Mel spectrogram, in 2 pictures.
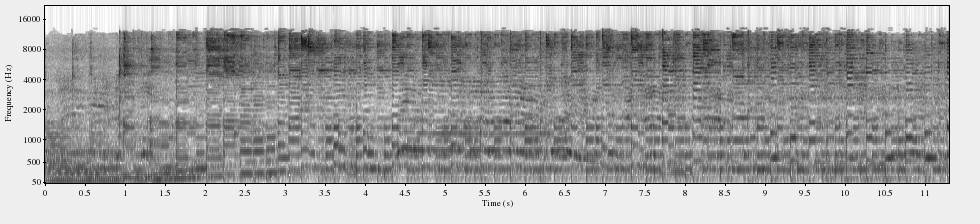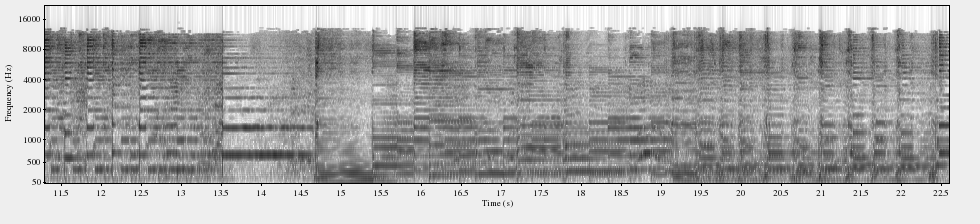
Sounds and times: Strum: 0.0s - 22.6s
Speech: 4.3s - 9.2s, 18.4s - 19.4s.

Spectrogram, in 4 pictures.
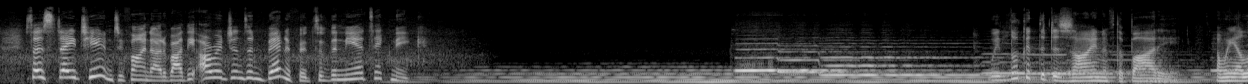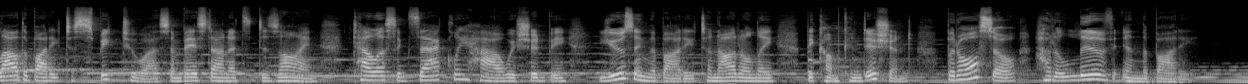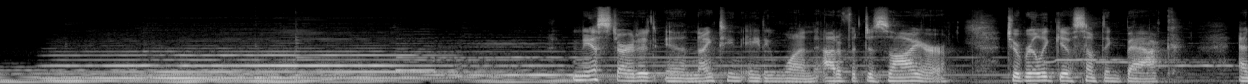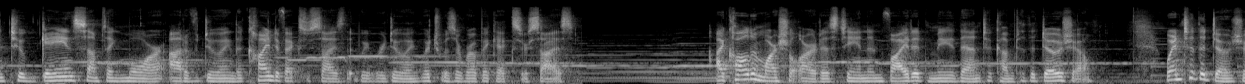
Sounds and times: Speech: 0.3s - 4.3s, 9.9s - 24.5s, 30.7s - 36.8s, 37.4s - 43.3s, 44.6s - 48.4s, 49.0s - 49.8s
Music: 3.1s - 49.8s.

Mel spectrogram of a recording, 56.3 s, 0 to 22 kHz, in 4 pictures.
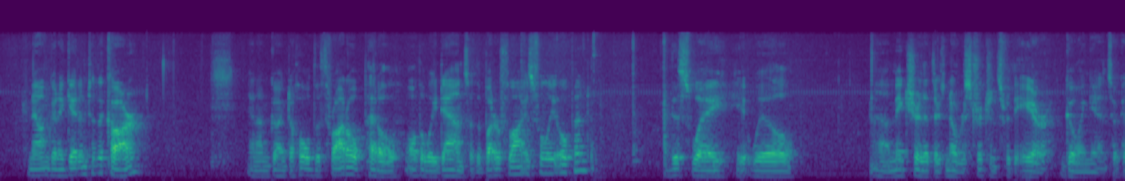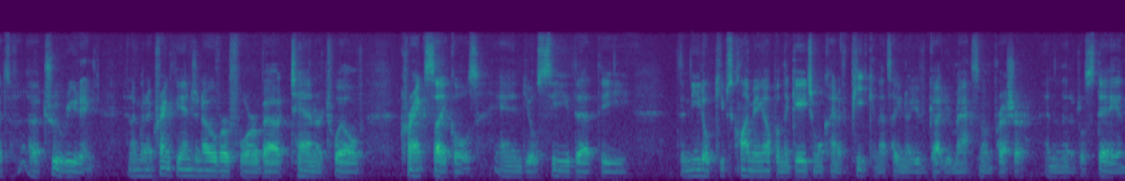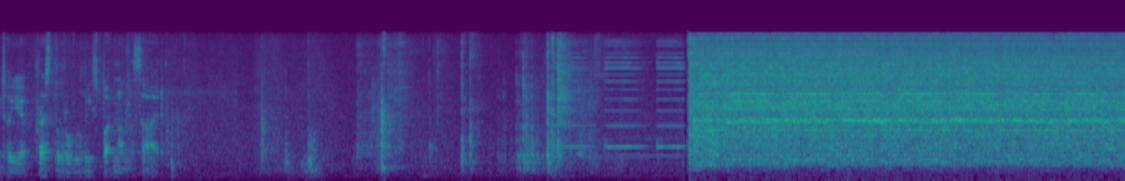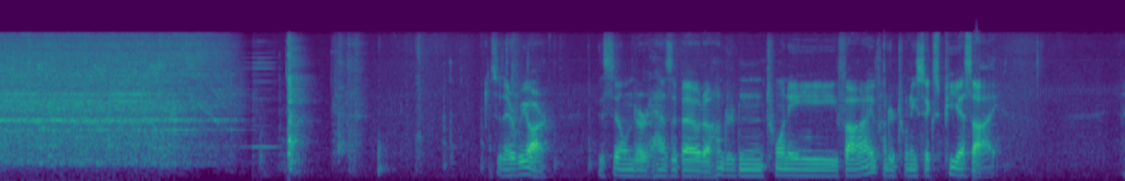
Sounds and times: Speech: 0.4s - 1.8s, 3.1s - 7.5s, 8.3s - 10.0s, 10.9s - 22.0s, 22.6s - 30.2s, 48.3s - 49.1s, 49.7s - 54.7s.

